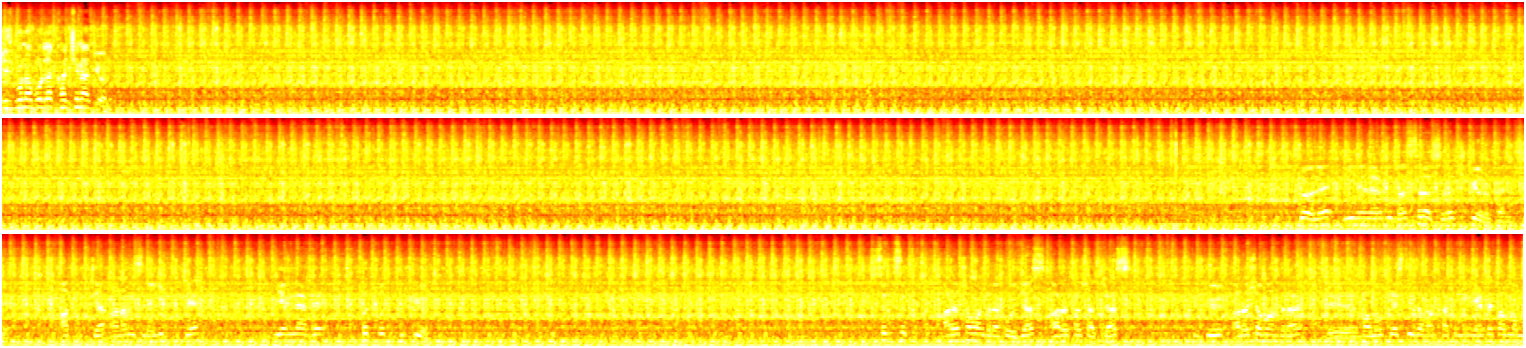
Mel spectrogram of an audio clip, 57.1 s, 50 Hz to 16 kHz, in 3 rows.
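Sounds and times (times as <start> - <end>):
boat engine running: 0.0 - 57.0.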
